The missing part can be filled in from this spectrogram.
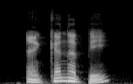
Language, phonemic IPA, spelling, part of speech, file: French, /ka.na.pe/, canapé, noun, Fr-canapé.ogg
- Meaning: 1. sofa 2. piece of bread covered with some savory (finger) food 3. nibble (small bits of food, e.g. at a party)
